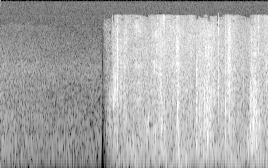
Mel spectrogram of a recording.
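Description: Quiet room tone, then from just under a second in, the footsteps of a person running past outdoors, a quick irregular patter of steps.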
